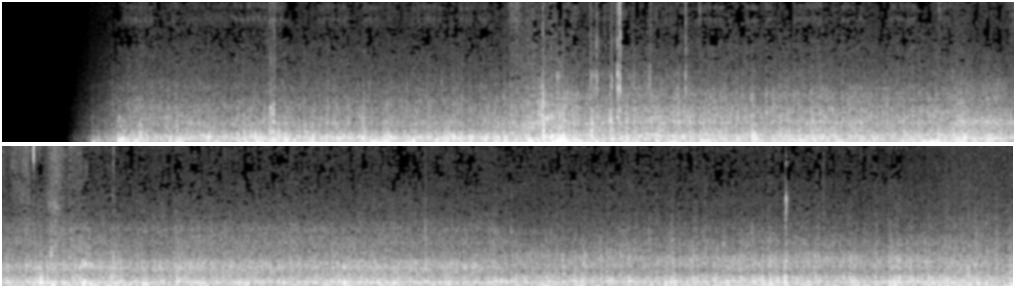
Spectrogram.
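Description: Heavy rain drumming on a car's roof and windscreen, heard from inside the cabin: a steady hiss with scattered sharper drop impacts, starting about a second in.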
